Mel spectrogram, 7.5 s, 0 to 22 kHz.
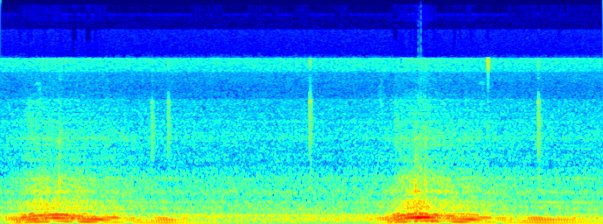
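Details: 2022 Hyundai Kona petrol, 15K km: low engine and road rumble swells twice, with a few sharp, irregular clicks as the car pulls and slows in drive, not in neutral; the car also pings in warm weather.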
